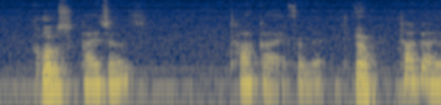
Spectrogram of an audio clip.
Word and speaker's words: Tokaj: Tokaj like Hawkeye Pierce. Like in Hawkeye Welsh. Pierce.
